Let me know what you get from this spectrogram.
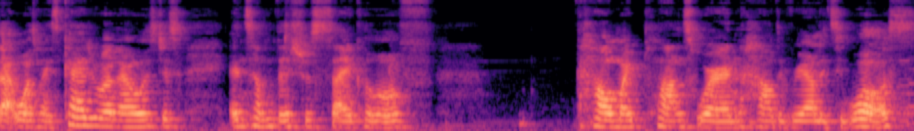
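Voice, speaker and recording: A monotone, flat delivery at a moderate pace. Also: woman. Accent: non-native. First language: not English. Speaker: university student vlogger. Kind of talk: casual vlog advice. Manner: hesitant, many ums; nervous laugh.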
